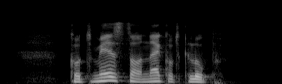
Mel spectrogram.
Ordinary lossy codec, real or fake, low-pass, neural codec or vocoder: none; fake; 7.2 kHz; codec, 16 kHz, 2 kbps, FunCodec, trained on Chinese and English, 25 frames a second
